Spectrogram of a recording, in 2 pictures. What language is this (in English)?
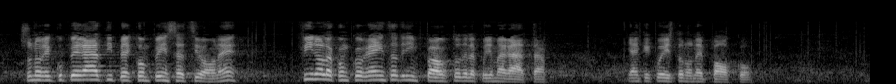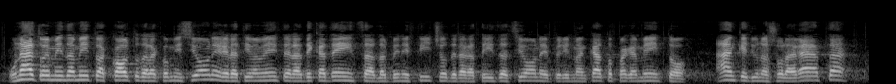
Italian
